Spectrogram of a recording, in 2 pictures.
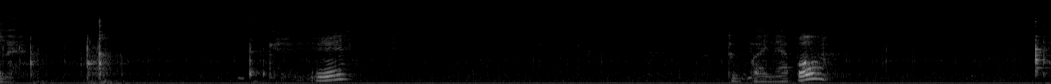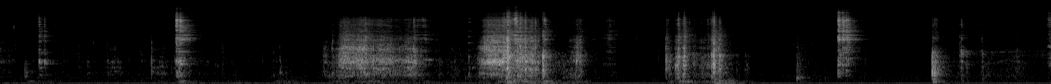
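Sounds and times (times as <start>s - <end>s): ladle clinking on metal pot: 12.2s - 12.6s
spatula scraping metal pot: 13.8s - 17.6s.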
